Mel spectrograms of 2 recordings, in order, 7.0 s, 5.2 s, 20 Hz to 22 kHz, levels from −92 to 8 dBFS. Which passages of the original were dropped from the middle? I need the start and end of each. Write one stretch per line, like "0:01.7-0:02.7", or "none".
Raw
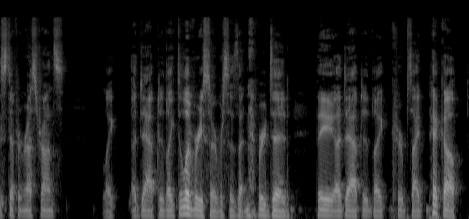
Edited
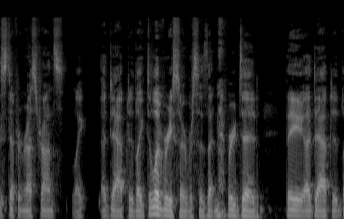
0:01.0-0:01.5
